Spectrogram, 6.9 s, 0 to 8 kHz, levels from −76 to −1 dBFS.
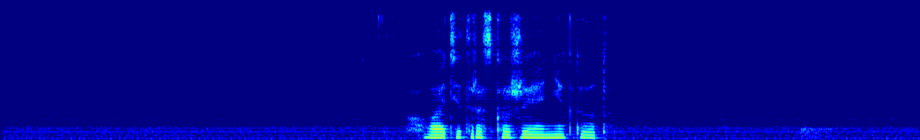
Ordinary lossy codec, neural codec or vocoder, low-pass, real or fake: none; none; 7.2 kHz; real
